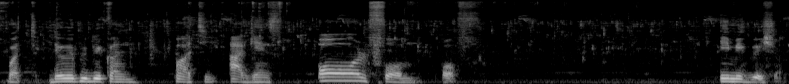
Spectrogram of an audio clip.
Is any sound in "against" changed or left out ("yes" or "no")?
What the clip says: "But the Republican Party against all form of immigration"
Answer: no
